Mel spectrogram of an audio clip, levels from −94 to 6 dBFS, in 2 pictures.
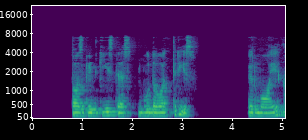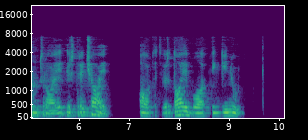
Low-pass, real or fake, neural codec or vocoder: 7.2 kHz; real; none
